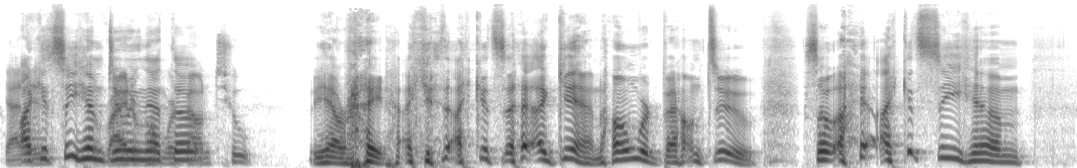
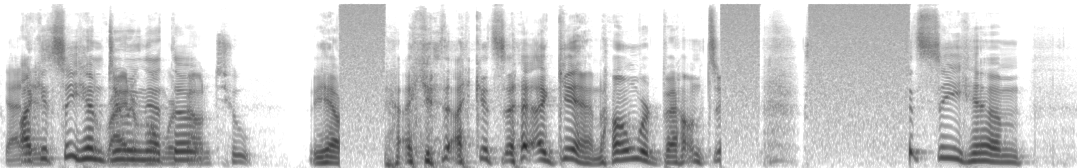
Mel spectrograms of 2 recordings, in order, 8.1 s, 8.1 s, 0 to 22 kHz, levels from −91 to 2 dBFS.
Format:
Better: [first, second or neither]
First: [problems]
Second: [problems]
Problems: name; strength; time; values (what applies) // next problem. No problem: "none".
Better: first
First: none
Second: audio cutting out; filled with static; at 2.5 s, at 5.5 s and at 6 s for 1 s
